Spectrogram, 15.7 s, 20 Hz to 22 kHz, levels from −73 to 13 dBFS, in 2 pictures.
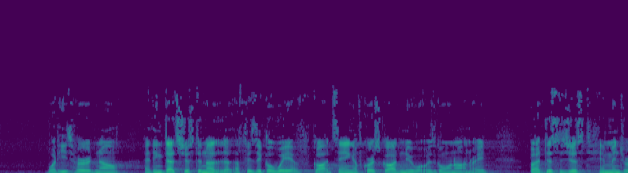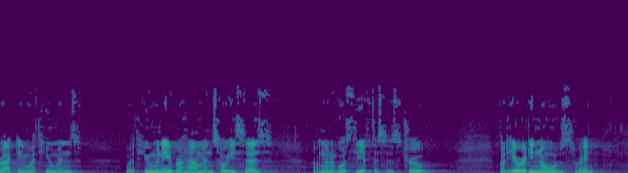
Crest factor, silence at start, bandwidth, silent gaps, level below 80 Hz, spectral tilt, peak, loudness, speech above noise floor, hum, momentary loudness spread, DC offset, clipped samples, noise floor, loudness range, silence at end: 24 dB; 0.6 s; 11 kHz; none; -64 dBFS; -5 dB/octave; -2 dBFS; -25 LUFS; 36 dB; none; 11 LU; under 0.1%; under 0.1%; -61 dBFS; 3 LU; 0.35 s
